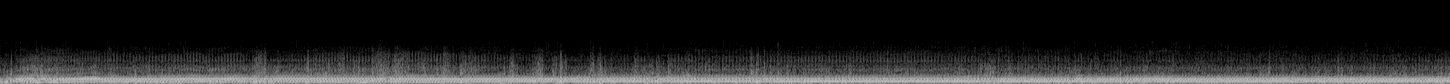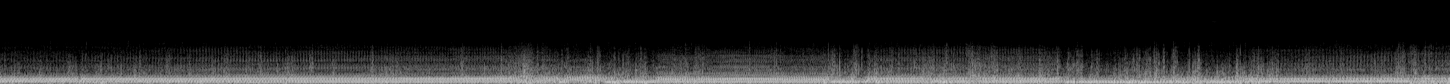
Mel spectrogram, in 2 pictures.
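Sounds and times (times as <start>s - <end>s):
motorcycle engine running: 0.0s - 29.0s
low rumble: 18.0s - 29.0s.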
